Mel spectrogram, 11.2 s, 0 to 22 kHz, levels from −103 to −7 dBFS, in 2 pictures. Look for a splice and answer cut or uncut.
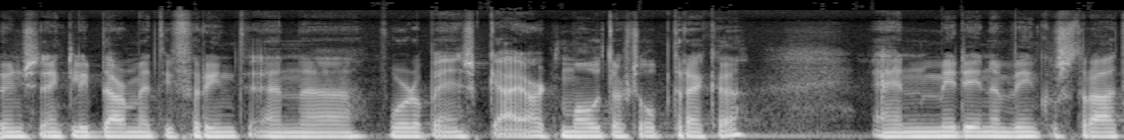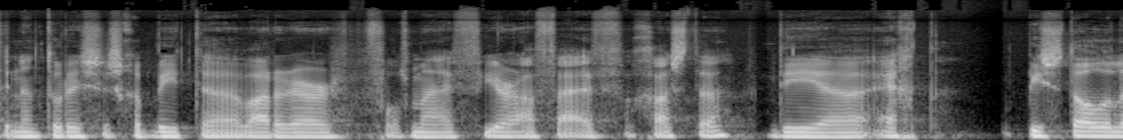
cut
